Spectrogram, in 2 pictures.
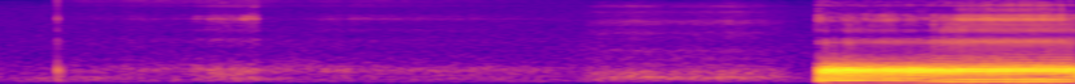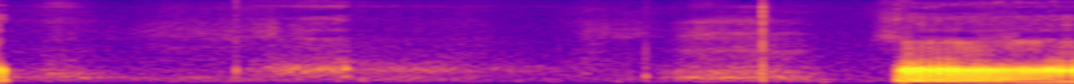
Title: Boston terrier: squished and snoring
